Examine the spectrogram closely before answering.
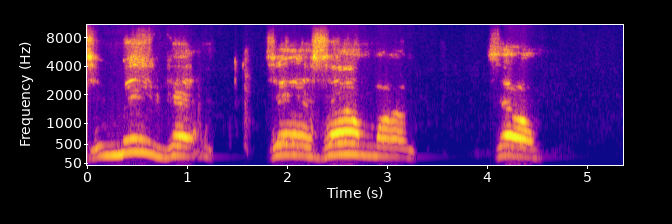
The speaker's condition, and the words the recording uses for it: ALS (motor neuron disease). In order to allow listeners to more easily understand the wisdom he shares, we've sped up his speech in the editing process.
